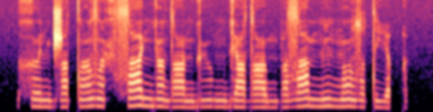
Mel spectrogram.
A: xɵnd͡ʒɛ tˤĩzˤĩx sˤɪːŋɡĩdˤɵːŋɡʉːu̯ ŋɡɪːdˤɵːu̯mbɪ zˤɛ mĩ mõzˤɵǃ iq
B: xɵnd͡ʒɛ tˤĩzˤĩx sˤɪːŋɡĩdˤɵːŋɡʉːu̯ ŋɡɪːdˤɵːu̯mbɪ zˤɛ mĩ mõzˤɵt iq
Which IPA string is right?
B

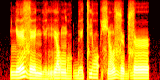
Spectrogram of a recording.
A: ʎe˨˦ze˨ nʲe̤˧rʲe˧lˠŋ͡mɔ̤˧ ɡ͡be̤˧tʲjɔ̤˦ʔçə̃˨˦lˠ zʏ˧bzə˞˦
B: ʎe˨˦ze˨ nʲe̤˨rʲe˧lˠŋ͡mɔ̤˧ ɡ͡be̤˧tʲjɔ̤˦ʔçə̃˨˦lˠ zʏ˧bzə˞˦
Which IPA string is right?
B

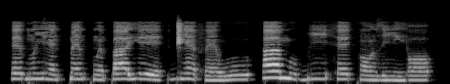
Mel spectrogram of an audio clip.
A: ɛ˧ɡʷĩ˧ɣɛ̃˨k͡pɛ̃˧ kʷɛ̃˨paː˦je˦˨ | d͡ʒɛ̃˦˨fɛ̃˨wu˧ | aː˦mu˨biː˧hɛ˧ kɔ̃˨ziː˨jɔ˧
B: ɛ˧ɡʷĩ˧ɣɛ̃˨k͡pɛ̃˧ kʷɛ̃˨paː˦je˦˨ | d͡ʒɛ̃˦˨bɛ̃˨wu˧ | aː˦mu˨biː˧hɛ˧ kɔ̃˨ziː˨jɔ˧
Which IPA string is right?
A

